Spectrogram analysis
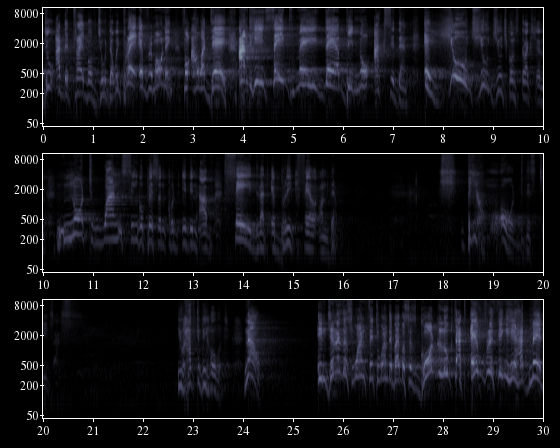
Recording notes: Recorded Live at Doxa Deo Tshwane Central on Sunday 11 February 2024 (Morning Service).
